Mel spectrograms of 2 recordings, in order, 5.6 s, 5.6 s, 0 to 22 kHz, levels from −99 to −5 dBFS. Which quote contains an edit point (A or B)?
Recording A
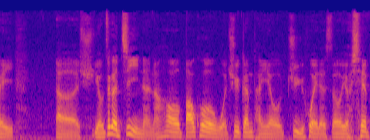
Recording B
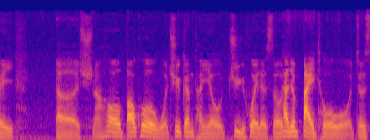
B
